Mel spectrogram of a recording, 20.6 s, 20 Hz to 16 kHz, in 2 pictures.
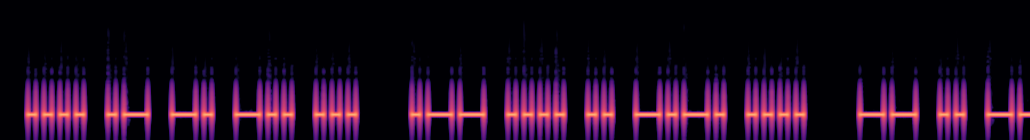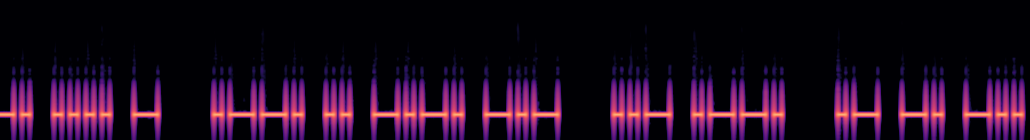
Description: Morse code, heard as a keyed tone, about 14 wpm, 700 Hz. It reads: HANDS WHICH MIGHT PICK UP AND
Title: A Sound Of Thunder 15wpm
